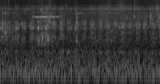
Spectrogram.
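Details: Rottweiler panting steadily during a live stream, a soft rapid rhythmic huffing of breath repeated several times a second with a constant low hum beneath; a person talks about a green ball nearby.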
